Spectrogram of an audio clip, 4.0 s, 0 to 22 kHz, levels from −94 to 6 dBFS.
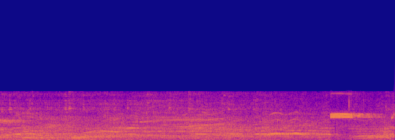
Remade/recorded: recorded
